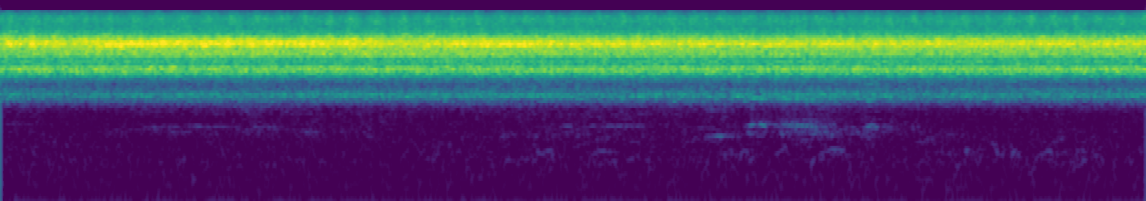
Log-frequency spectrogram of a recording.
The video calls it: เสียงจักจั่น Cicada sound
